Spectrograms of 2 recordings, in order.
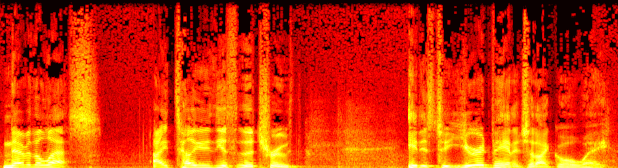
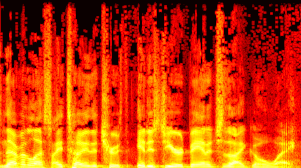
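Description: First: Measured, raised reading of the verse; scripture reading. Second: Fast run through the verse; quick re-read. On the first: Preacher reads verse seven to the congregation, measured and raised. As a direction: read it out with weight. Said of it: "Verse seven". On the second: Preacher quickly rereads verse seven to the congregation, fast. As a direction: rattle it off to get back to it. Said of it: "Back to seven". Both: Shown as a demonstration.

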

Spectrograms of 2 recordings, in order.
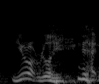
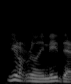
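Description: First: Laughing conscience. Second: Said in the usual way. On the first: Shown as a demonstration. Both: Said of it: "the conscience is starting to go".

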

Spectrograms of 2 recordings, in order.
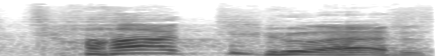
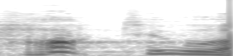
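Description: First: Said in the usual way. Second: Squeaky break on talk; voice squeak. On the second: Real, not acted. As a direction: voice cracks on talk. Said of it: "my voice squeaked a little bit there".

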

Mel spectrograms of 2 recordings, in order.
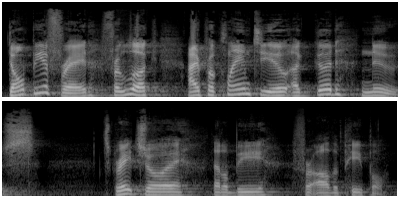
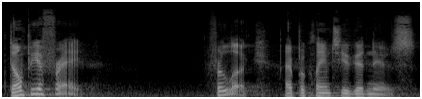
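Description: First: Said in the usual way. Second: "Don't be afraid" said softer and gentler, sinking quieter on "good news"; soft and calming. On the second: Shown as a demonstration. Angel calming the terrified shepherds, softly reassuring. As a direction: ease their fear, let it drop to a soothing hush. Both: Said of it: "the response to try to calm them down".

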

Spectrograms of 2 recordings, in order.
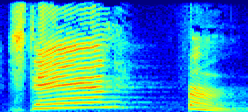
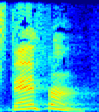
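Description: First: Proclaimed loud. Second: Said in the usual way. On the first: Shown as a demonstration. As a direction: STAND called out high and loud, firm dropped. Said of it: "here's what he says in verse fourteen". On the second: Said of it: "He says".

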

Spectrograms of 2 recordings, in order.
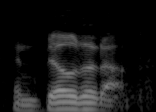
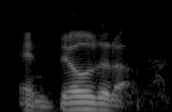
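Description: Both takes have the same delivery.

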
